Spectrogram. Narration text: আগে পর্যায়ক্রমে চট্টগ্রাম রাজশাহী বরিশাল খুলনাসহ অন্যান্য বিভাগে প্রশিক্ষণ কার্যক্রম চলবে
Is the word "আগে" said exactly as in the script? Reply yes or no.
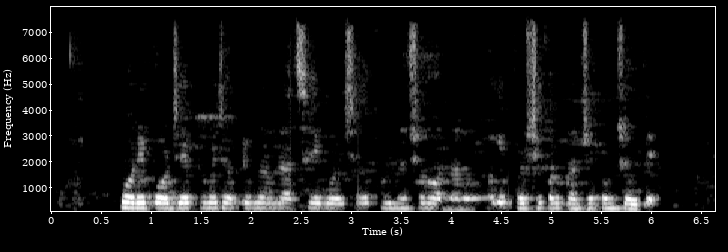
no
